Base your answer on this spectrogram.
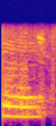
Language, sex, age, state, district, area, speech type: Kannada, female, 18-30, Karnataka, Gadag, rural, conversation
